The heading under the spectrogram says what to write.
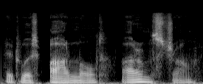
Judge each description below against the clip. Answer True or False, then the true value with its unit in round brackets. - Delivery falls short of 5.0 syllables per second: True (3.6 syllables/s)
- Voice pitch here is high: False (95 Hz)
